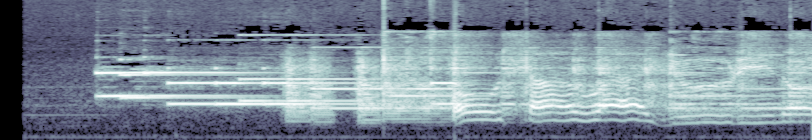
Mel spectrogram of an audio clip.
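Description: Radio station jingle. About a second in, ringing bell-like chime notes start it off, and from about two seconds a woman sings the jingle's tune with vibrato over the backing music.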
